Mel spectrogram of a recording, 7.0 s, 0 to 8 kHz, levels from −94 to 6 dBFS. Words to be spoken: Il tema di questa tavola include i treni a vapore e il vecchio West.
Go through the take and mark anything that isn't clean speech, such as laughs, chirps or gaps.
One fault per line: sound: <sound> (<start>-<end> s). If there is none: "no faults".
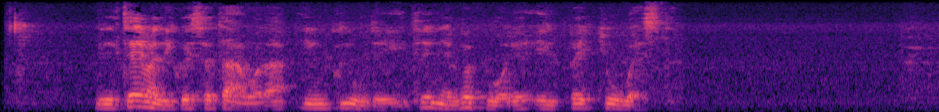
no faults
